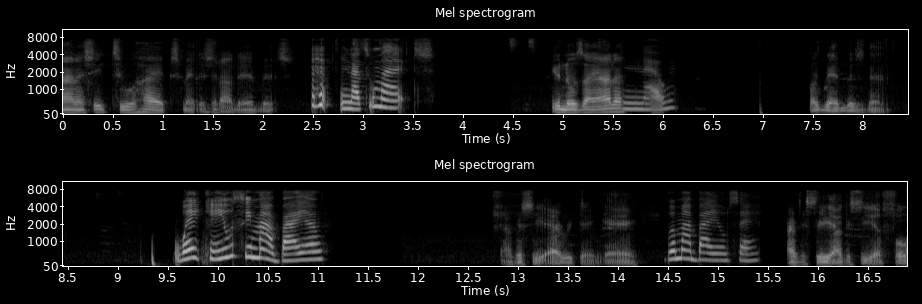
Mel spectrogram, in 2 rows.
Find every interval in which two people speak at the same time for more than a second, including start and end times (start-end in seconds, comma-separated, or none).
none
